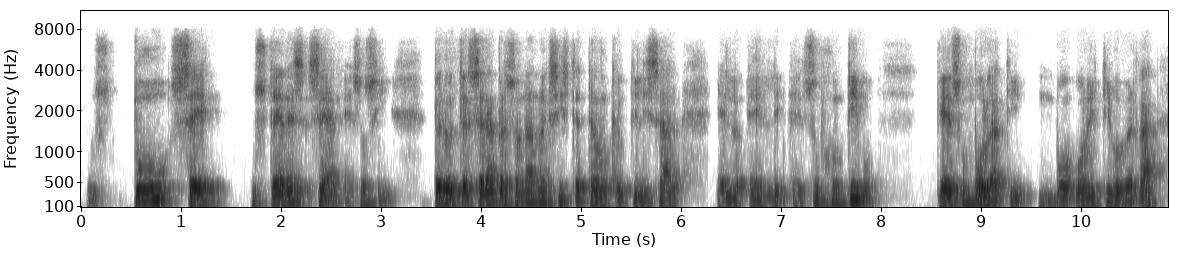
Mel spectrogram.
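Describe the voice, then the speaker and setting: A man's voice: mid-range voice, expressive, unhurried, mellow. A man teaching a language lesson, explaining patiently and often checking with "¿verdad?". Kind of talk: lecture. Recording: dull lo-fi recording.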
